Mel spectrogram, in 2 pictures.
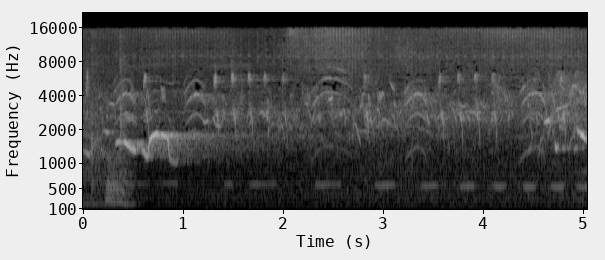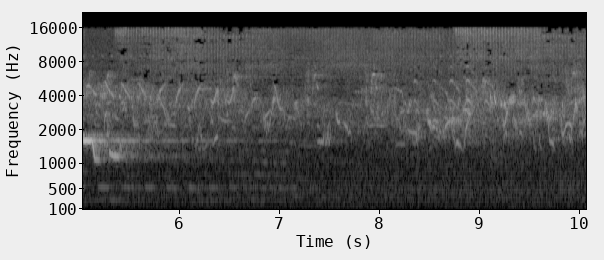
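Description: Birdsong: many overlapping high chirps and trills, with a steady run of short repeated notes lower down. Two louder long whistled notes stand out, one just under a second in and one about five seconds in.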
